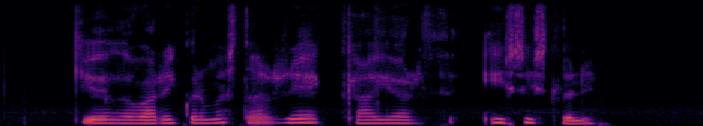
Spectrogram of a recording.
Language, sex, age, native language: Icelandic, female, 15, Icelandic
